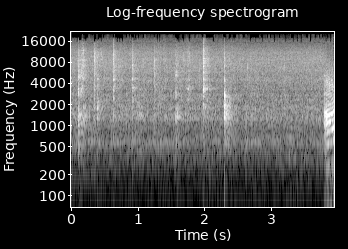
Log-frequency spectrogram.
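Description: A cashew and poppy seed paste fries in a pan for cauliflower korma, giving a soft sizzle under repeated spatula scrapes and stirs, close and without voices, ending in a brief louder clatter.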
